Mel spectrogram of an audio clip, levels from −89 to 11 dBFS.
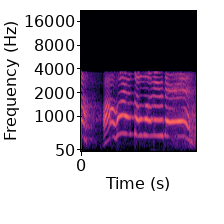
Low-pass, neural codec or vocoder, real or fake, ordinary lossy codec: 3.6 kHz; autoencoder, 48 kHz, 32 numbers a frame, DAC-VAE, trained on Japanese speech; fake; none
